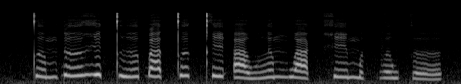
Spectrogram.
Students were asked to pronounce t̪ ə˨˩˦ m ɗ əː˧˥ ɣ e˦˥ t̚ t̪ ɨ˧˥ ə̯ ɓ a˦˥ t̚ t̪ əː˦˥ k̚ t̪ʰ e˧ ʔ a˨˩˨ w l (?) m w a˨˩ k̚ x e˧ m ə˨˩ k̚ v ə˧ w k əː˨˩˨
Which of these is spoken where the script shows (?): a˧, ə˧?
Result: ə˧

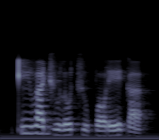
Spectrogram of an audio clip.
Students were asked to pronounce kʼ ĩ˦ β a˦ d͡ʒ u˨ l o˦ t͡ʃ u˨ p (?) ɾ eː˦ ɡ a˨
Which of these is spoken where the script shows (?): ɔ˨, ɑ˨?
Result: ɔ˨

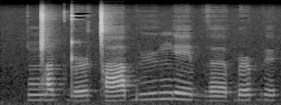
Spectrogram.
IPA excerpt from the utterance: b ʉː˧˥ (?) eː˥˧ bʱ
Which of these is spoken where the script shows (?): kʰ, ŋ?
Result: ŋ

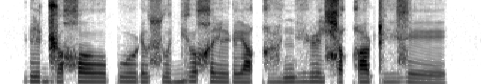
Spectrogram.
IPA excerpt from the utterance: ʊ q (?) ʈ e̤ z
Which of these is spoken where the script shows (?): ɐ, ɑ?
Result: ɐ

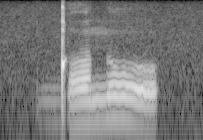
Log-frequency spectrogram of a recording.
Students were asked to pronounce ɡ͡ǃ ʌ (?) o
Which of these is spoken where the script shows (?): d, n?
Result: n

